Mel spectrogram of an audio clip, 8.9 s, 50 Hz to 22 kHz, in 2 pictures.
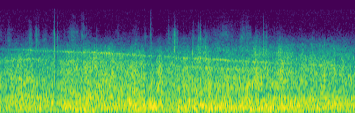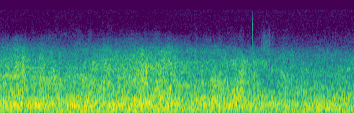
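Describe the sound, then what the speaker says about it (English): Italian Navy F-35B fighter jet flying inverted in a flyby at an air show, a loud continuous roar that holds steady with a faint falling whine, no voices over it. "Now we can see this beautiful flyby with booger inverted."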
